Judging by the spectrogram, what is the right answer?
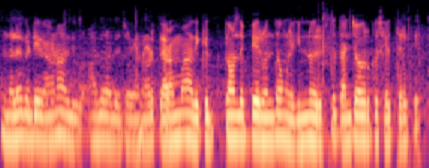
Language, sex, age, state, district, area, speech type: Tamil, male, 30-45, Tamil Nadu, Tiruvarur, rural, spontaneous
